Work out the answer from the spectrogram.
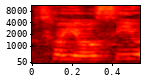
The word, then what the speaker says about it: Toyosi: So my name is Toyosi. I talk really fast, so I'm just going to try and slow it down. But Toyosi rhymes with Toyota.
